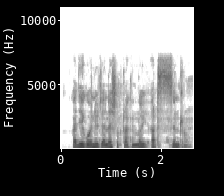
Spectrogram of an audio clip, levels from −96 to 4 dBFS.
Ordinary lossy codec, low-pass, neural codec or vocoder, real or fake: none; 7.2 kHz; none; real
